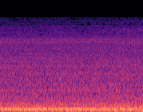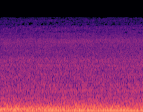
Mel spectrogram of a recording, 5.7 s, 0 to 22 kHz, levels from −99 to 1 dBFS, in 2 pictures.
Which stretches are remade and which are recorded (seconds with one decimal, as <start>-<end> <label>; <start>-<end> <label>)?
0.0-1.2 recorded; 1.2-2.4 remade; 2.4-5.7 recorded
